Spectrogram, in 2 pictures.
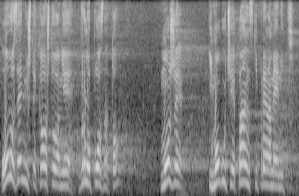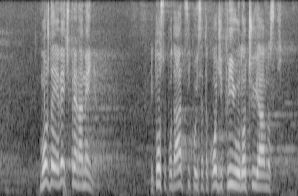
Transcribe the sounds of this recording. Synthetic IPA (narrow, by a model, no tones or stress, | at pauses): oʋo̞zemʎiʃt̪e̞kao̞ʃt̪o̞ʋamjeʋr̩lˠo̞po̞znat̪o̞ | mo̞ʒe̞imo̞ɡuːt͡ɕejeplˠaːnskipɾe̞nameːnit̪i̥ | mo̞ʒd̪ajeʋe̞t͡ɕpɾe̞nameɲeno | it̪o̞ːsupo̞d̪aːt̪siko̞jise̞t̪akoːd͡ʑekɾijuod̪o̞t͡ʃiujaːʋno̞st̪i̥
